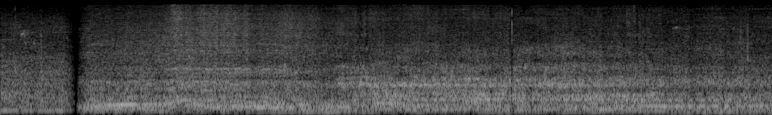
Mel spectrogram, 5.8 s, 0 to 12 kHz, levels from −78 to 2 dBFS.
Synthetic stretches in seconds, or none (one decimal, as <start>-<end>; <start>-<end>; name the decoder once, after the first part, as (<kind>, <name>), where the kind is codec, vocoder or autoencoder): 2.1-4.3 (codec, DAC)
